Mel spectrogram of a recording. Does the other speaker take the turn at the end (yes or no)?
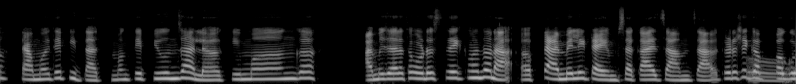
no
